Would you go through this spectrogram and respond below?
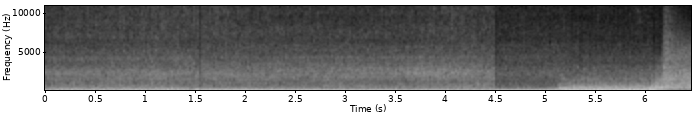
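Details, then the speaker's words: BMW E92 M3 V8, cold, just rebuilt with new rod bearings and run with the exhaust valves closed. It settles to a smooth, steady idle with a brief small rev, no knocking and no leaks. Normal idle. "We don't have any leaks. It sounds good, nice and healthy."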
